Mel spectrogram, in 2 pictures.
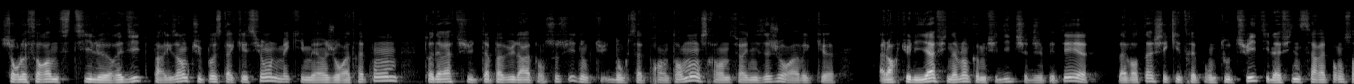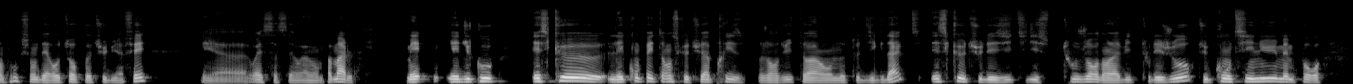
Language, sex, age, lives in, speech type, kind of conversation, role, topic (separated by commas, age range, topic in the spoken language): French, male, 20-24, France, conversation, podcast, host, Quelle est une compétence que tu as apprise en autodidacte ?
